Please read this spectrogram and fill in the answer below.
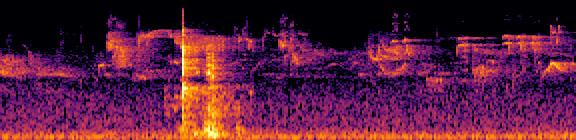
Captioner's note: footsteps crunching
